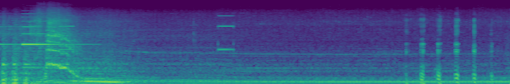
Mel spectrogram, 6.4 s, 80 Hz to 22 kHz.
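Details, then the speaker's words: 2005 Porsche Boxster S 987 on its first start attempt with cracked coils wired on bare contacts. A brief crank, a quick catch, then a steady, even low idle. Normal totally cold start, with the exhaust only slightly starting to steam. "Now it's slightly starting to steam. That's normal for the totally cold start."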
